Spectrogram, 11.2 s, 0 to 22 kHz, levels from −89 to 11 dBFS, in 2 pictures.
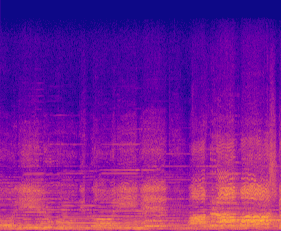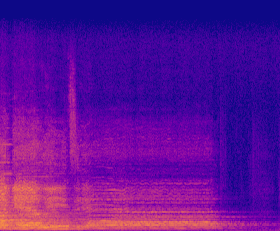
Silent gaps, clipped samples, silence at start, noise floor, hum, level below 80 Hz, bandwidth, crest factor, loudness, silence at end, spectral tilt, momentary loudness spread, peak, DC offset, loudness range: none; under 0.1%; 0 s; -52 dBFS; none; -58 dBFS; 19.5 kHz; 18 dB; -17 LUFS; 1 s; -1.5 dB/octave; 16 LU; -2 dBFS; under 0.1%; 13 LU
